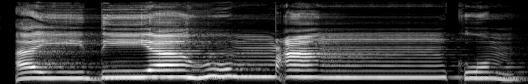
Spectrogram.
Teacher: Lalu berikutnya ada hukum izhar syafawi. Karena mim sukun menghadapi huruf selain mim dan ba yaitu ain ya. Maka mim kita bunyikan dengan jelas.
